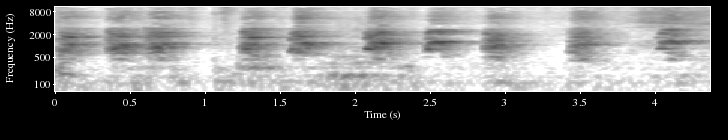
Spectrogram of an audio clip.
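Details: Staffordshire Bull Terrier puppies from a litter in which the weakest, about a month old, has just died; indoors. High, whiny yelps come in quick bursts, roughly two per second, about ten in all, with faint room noise beneath.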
